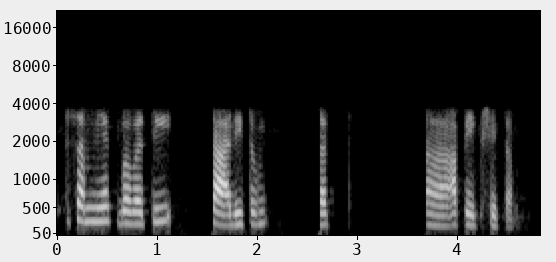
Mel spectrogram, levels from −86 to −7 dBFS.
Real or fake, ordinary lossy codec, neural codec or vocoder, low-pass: real; none; none; 3.6 kHz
